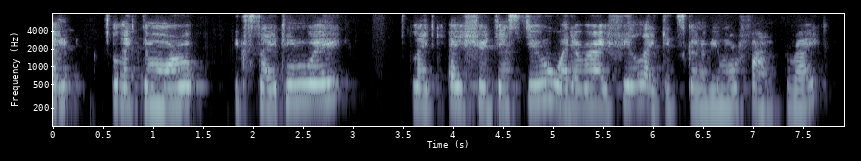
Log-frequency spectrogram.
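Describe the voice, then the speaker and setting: Her intonation monotone and flat, a woman speaks fairly slowly at a fairly high pitch. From Spain. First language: Spanish. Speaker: livestream participant. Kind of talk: Q&A question. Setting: livestream. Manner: halting.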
